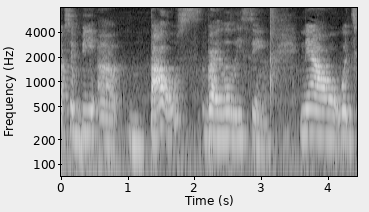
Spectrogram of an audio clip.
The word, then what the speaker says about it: BAWSE: That way you can pronounce it correctly, because it's not boss ladies, it's BAWSE.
